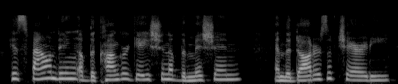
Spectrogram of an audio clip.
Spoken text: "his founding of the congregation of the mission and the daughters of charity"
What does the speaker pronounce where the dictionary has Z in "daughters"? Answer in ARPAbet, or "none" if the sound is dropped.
Z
